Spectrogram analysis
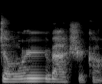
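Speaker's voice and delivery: acted super calm, reassuring tone. Recalling a friend's words during a shared experience, imitating friend's super calm voice. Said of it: "he was just like super like calm".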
